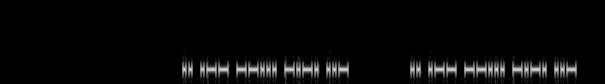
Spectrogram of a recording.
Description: Morse code, heard as a keyed tone, about 40 wpm, 700 Hz. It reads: IW7CU IW7CU
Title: DXCC-100 Call Signs - 5 Characters - Repeated 2x - 40wpm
